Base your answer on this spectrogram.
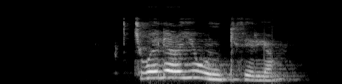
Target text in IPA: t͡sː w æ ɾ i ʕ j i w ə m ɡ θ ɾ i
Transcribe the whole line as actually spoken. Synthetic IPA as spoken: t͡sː w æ l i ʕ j i w ə n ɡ θ ɾ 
